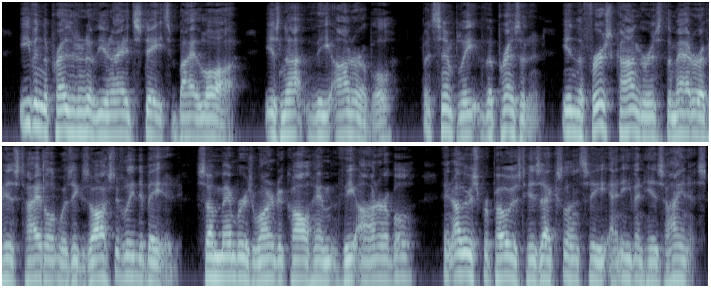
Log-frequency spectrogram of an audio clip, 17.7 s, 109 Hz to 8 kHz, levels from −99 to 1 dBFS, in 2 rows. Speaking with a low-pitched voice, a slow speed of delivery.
No: low, 125 Hz; average, 155 wpm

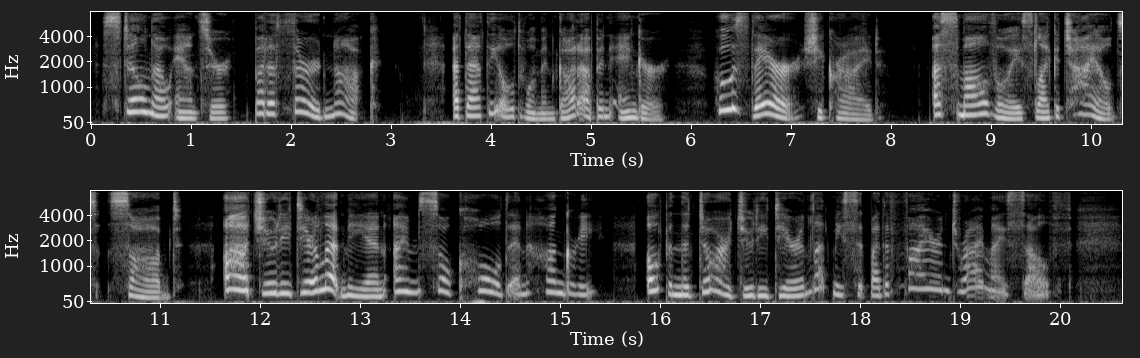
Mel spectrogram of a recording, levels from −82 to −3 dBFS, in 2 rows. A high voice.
Yes: high, 230 Hz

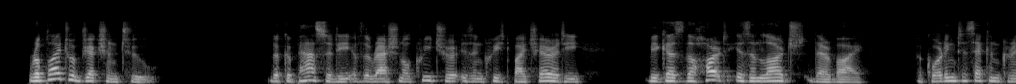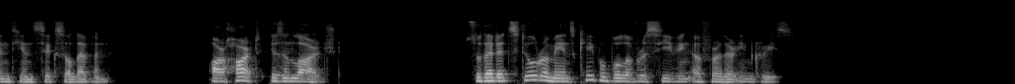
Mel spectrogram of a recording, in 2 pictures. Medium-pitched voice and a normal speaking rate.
No: medium, 145 Hz; slow, 115 wpm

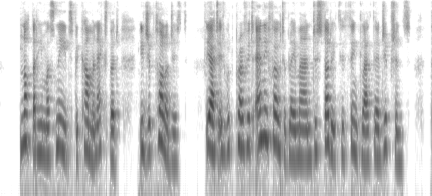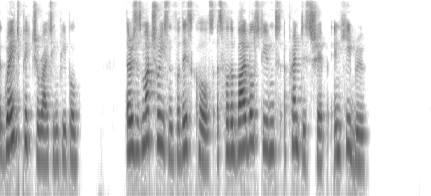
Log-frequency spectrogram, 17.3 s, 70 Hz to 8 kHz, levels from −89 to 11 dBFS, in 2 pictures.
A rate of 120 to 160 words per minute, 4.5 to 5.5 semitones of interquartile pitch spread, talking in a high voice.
Yes: average, 155 wpm; average, 4.8 semitones; high, 205 Hz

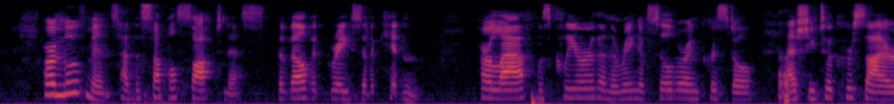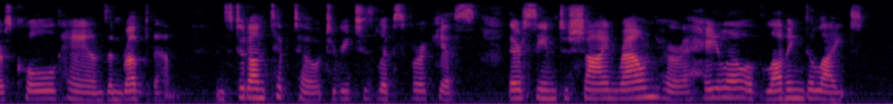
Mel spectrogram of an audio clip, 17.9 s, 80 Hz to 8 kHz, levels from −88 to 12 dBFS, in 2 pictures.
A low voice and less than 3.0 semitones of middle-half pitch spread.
No: high, 190 Hz; narrow, 2.6 semitones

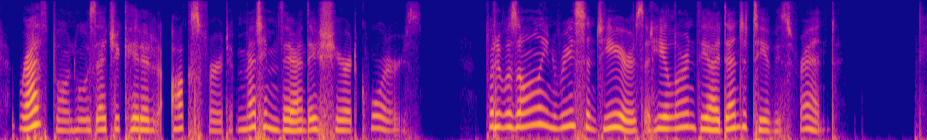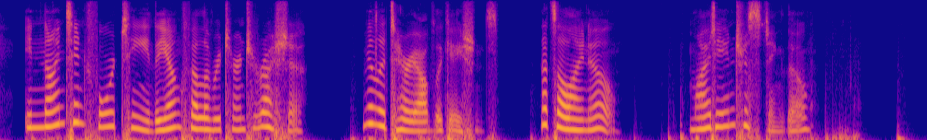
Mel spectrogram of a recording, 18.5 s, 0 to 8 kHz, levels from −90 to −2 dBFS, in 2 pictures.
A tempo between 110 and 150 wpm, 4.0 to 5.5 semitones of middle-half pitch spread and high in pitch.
Yes: average, 145 wpm; average, 4.3 semitones; high, 245 Hz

